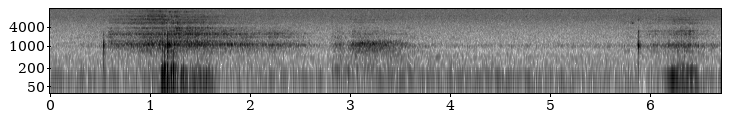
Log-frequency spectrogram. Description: This is a 5 1/2 minute clip moist and sometimes irregular snoring.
